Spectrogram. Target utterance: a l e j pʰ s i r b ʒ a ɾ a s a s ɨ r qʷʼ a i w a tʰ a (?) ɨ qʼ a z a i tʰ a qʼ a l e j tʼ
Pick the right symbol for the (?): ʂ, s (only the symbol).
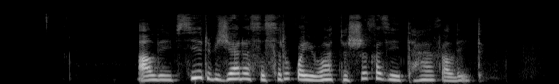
ʂ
